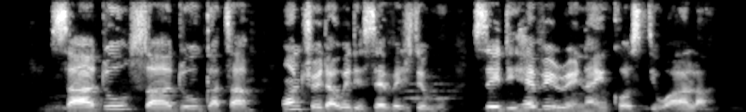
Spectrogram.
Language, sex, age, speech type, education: Nigerian Pidgin, female, 15-29, spontaneous, tertiary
